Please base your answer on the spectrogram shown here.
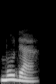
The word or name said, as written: muda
